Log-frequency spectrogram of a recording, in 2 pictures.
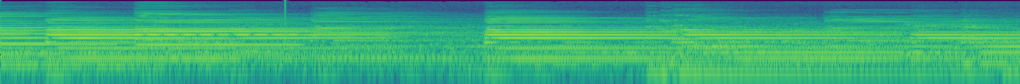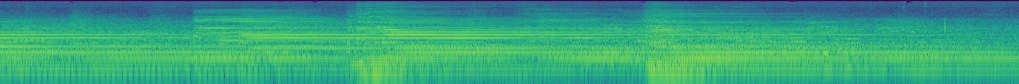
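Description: Acoustic guitar playing a slow song intro: chords strummed and left to ring, with new chords struck about two and a half, seven and eight and a half seconds in.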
